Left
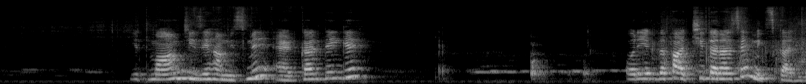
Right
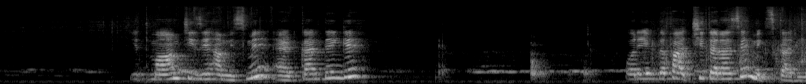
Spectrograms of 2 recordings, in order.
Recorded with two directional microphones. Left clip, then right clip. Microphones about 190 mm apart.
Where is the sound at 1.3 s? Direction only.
20° right (ahead or behind).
